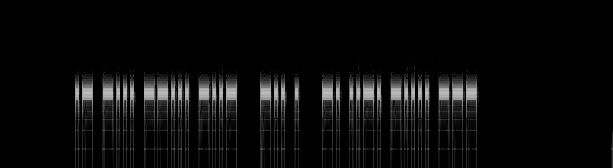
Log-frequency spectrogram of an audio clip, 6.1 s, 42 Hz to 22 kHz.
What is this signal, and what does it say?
Morse code, heard as a keyed tone, about 34 wpm, 700 Hz. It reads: AB7X DE NF6O
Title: USA Callsign DE Callsign - 4 Characters - 35wpm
